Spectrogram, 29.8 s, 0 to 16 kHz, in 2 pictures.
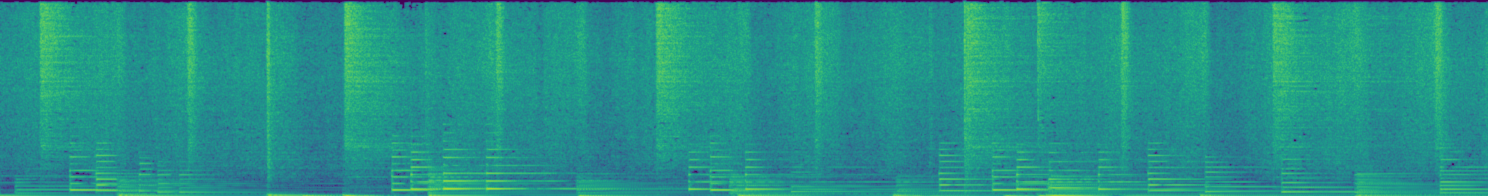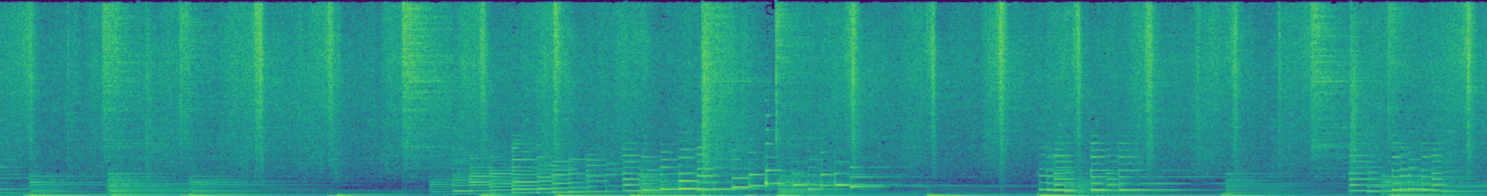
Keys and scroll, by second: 4.6 space, 12.0 space, 18.4 space, 21.7 ctrl+z, 22.9 space, 25.3 space, 26.0 ctrl+z, 26.6 space, 27.4 space, 28.0 ctrl+z, 28.4 space.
